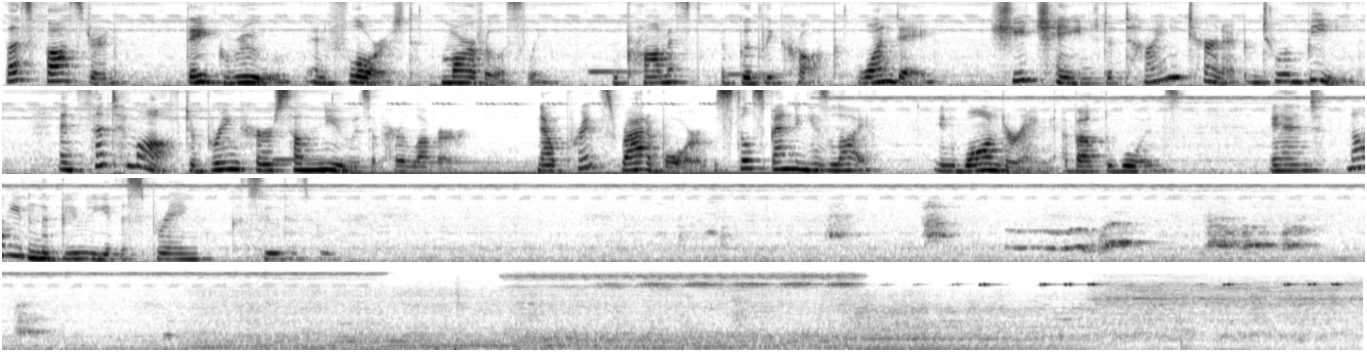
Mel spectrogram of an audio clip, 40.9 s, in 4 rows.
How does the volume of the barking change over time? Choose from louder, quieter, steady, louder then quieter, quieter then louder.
louder.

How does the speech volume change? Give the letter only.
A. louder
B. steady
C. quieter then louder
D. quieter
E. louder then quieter
B.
